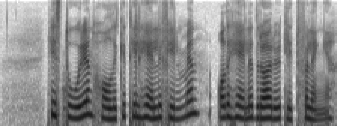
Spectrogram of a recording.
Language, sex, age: Norwegian, female, 24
